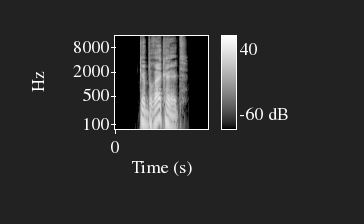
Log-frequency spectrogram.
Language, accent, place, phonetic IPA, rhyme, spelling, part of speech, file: German, Germany, Berlin, [ɡəˈbʁœkl̩t], -œkl̩t, gebröckelt, verb, De-gebröckelt.ogg
- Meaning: past participle of bröckeln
